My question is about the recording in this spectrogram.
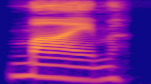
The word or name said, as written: mime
